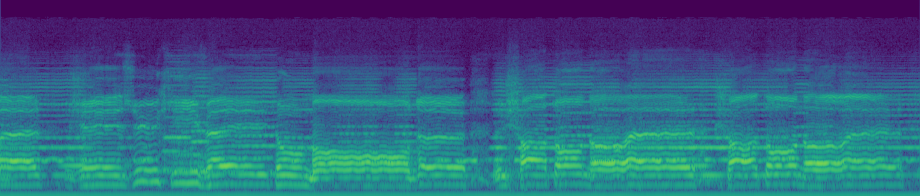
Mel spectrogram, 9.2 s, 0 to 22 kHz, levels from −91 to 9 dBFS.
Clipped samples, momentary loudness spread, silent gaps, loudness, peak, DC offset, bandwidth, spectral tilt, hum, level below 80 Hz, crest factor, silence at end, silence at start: under 0.1%; 7 LU; none; -19 LUFS; -6 dBFS; 1%; 10.5 kHz; -5 dB/octave; none; -56 dBFS; 12 dB; 0 s; 0 s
